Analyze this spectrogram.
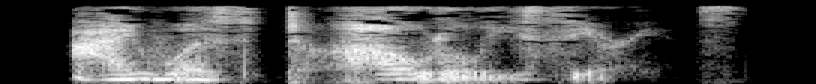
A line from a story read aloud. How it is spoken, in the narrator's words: she whispered back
